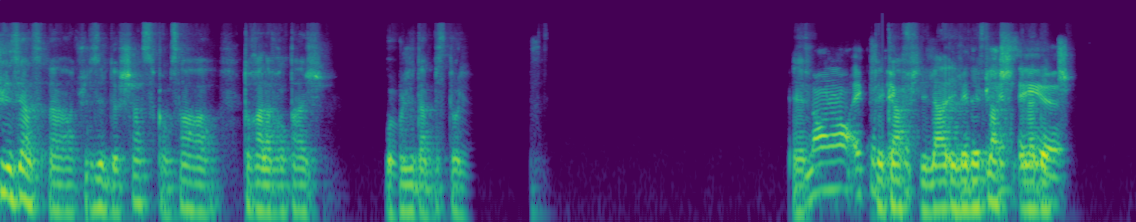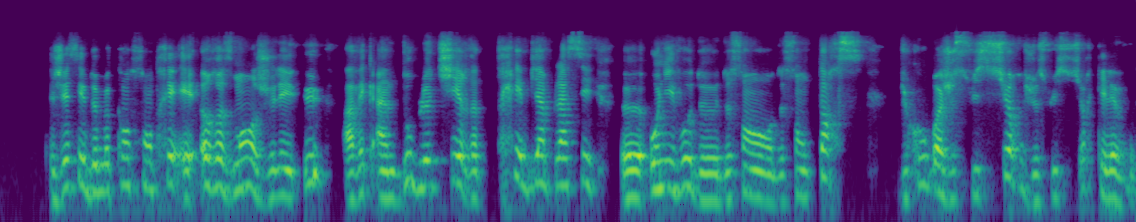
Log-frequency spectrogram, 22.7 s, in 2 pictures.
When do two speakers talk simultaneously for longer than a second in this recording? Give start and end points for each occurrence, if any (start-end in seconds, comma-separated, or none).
8.7-10.6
